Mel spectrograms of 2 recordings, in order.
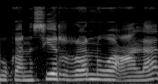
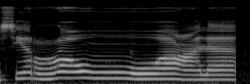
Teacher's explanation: jadi bunyi huruf nun nya itu dibuang langsung masuk ke huruf wow · Nah, di situ ada tanwin bertemu dengan huruf waw ya. Jadi bunyi n pada tanwinnya itu dibuang langsung masuk ke huruf waw. Jadi bukan sirron wa ala tapi sirrau wa ala. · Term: Idgham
